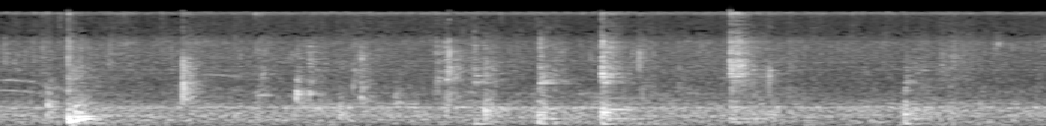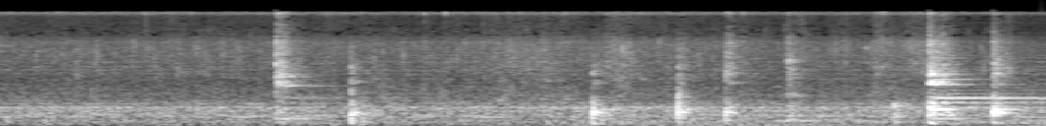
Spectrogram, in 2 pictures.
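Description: Dried anchovies sizzling in hot oil in an aluminium wok, with a steady hiss of frying. A metal spatula scrapes and knocks against the wok as they are stirred, and the knocks come thicker near the end.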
